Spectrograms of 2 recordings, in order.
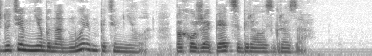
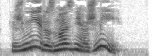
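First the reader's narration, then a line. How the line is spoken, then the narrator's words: Shouted. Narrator (Russian): крикнула ему Джулия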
